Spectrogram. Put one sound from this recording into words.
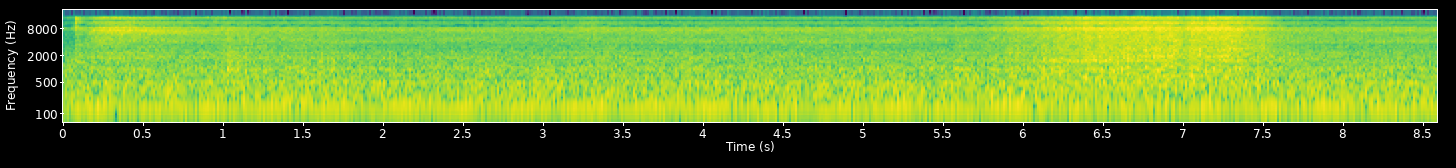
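A laser tool hisses and crackles against metal.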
